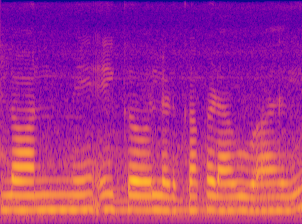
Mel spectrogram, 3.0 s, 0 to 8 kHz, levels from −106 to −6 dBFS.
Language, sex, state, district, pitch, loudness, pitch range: Hindi, female, Uttar Pradesh, Jalaun, 195 Hz, -29 LUFS, 185-195 Hz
